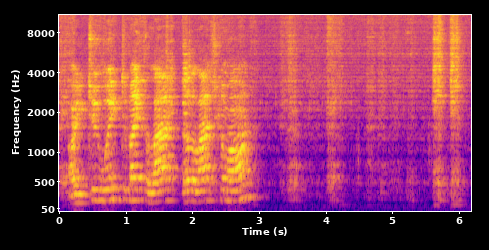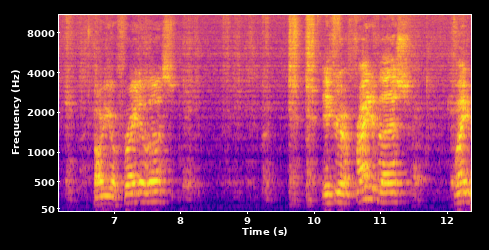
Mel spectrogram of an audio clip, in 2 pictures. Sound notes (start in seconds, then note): 3.3 static playback transmitting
